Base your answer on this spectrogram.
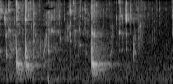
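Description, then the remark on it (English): Water splashes into a glass in a few short, bright bursts, with ringing plinks and trickles, fairly quiet and with no one speaking. “It's just water, man.”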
